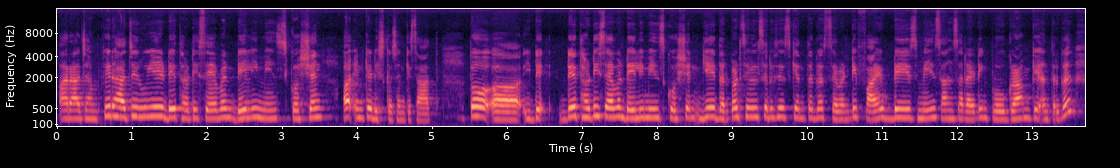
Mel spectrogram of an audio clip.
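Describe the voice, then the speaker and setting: A woman teaches exam answers in a high, mellow voice. She repeats her phrases, pauses on "uh" and keeps checking in with her listeners. The sound is dull and lo-fi. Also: steady tone. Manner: repeats phrases, frequent "uh" fillers and tag "है ना". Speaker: civil services exam tutor. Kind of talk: spoken exam answer walkthrough.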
